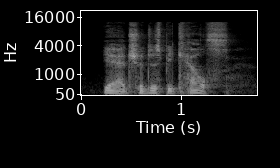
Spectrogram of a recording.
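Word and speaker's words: Kelce: But I don't know if you saw Did you see the news that Travis Kelsece, we've been mispronouncing his last name the entire time? Is it Kelsey? Is it contendant? From what I understand, it's just Kelse is how it's supposed to be said, but we've just been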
